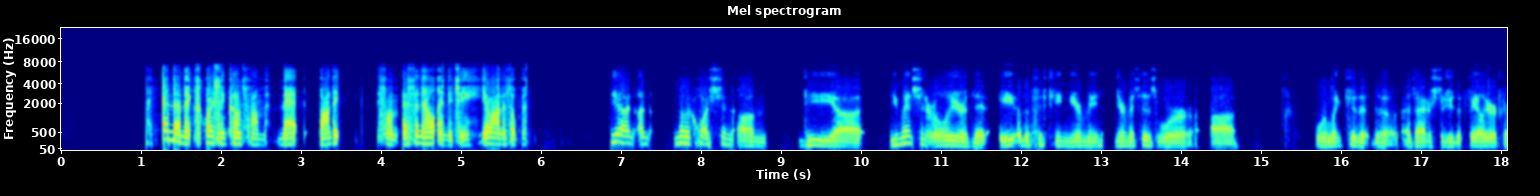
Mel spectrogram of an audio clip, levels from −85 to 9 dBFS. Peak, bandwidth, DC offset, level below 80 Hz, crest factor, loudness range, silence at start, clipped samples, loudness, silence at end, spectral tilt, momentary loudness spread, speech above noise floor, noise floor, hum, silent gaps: -4 dBFS; 8 kHz; under 0.1%; -66 dBFS; 24 dB; 9 LU; 1.05 s; under 0.1%; -28 LUFS; 0 s; -5 dB/octave; 15 LU; 49 dB; -77 dBFS; none; 5.97-6.02 s, 6.81-6.86 s, 9.18-9.22 s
